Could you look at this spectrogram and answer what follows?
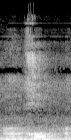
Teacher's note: Huruf kha kita dah sebut dah sebelum ni makhraj dia pada hujung kita punya kerongkong. Hujung kerongkong.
